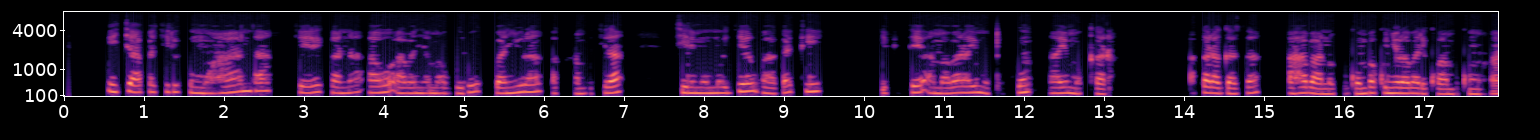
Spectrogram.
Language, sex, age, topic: Kinyarwanda, female, 18-24, government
